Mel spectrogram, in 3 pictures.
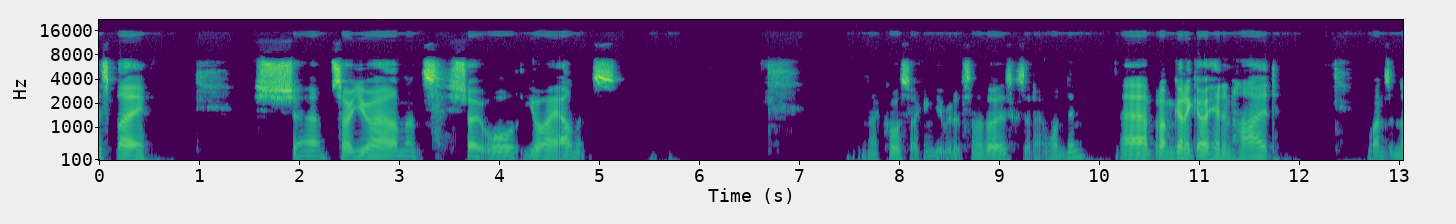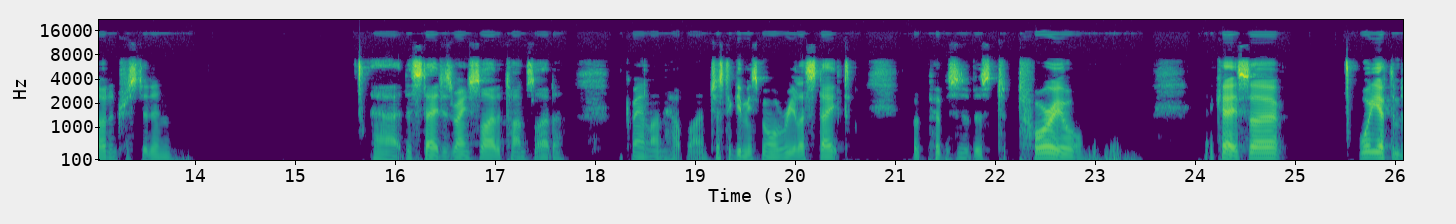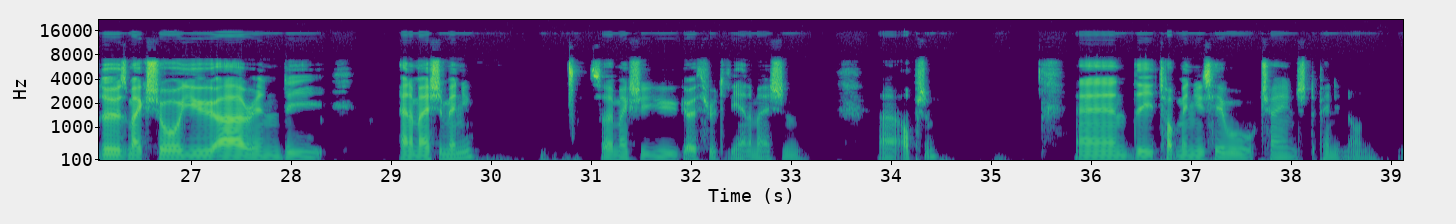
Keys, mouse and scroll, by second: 4.6 click, 13.9 click, 20.7 alt+click, 21.2 alt+middle click, 21.5 alt+right click, 21.7 alt+click, 22.3 alt+right click, 22.6 alt+middle click, 22.9 alt+click, 23.7 alt+middle click, 24.2 alt+middle click, 24.6 alt+right click, 28.7 ctrl+4.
